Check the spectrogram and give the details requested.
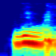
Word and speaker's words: women: O sea, mujeres, el plural en inglés, no es woman's, no le agrego la S, cambia a women, women, cambia las vocales, cambia la pronunciación.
